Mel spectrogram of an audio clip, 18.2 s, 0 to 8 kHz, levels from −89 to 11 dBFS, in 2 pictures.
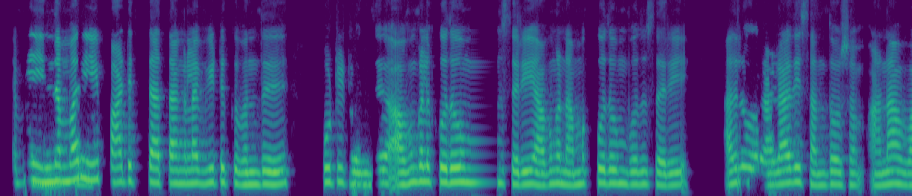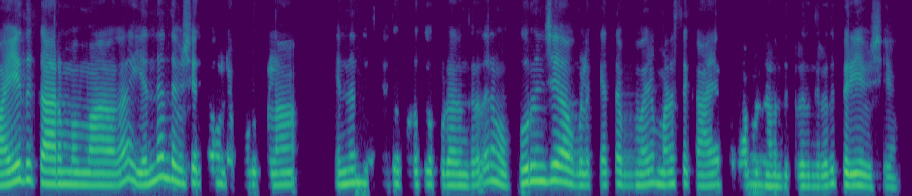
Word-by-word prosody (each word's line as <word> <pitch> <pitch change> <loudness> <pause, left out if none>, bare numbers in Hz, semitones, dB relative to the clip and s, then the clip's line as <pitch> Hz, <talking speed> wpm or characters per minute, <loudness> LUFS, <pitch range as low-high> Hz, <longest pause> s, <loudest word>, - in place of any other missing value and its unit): அப்படி 225 +4 -3
இந்த 235 +2 +6
மாரி, 265 +1 +5 0.2
பாட்டி 225 +2 +1 0.2
தாத்தாங்கலாம் 205 -1 +2
வீட்டுக்கு 215 -1 0
வந்து 190 0 +4 0.5
கூட்டிட்டு 220 -3 0
வந்து, 180 +3 -4 0.2
அவங்களுக்கு 225 +3 +2
உதவும்போதும் 215 -1 +2
சரி, 190 0 +4
அவங்க 200 +3 0
நமக்கு 195 +3 -2
உதவும்போதும் 195 -2 0
சரி, 180 +1 +1 0.5
அதுல 215 +4 +1
ஒரு 195 - -3
அலாதி 210 +4 +3
சந்தோஷம். 180 0 -1 0.2
ஆனா 190 +3 +2 0.2
வயது 240 +8 +3
காரணமாக 185 -2 +1 0.3
எந்தெந்த 275 +4 +1
விஷயத்த 205 +1 -5
அவுங்கள்ட்ட 190 -3 -6
குடுக்கலாம்? 185 0 -4 0.5
எந்தெந்த 210 +2 0
விஷயத்த 205 -8 -9
குடுக்கக்கூடாதுங்கிறத 180 +1 -3
நம்ம 185 -6 -1 0.2
புரிஞ்சு 235 +2 +3
அவங்களுக்கு 180 -1 -3
ஏத்த 190 +1 -5 0.2
மாரி 190 +3 -2
மனசுக்கு 190 0 -6
காயப்படாம 175 +1 -6
நடந்துக்கிறதுங்கிறது 165 +2 -4
பெரிய 175 0 +3
விஷயம். 150 -1 -12
195 Hz, 130 wpm, -20 LUFS, 180-215 Hz, 0.5 s, இந்த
